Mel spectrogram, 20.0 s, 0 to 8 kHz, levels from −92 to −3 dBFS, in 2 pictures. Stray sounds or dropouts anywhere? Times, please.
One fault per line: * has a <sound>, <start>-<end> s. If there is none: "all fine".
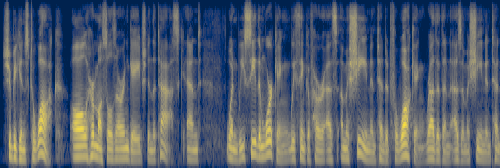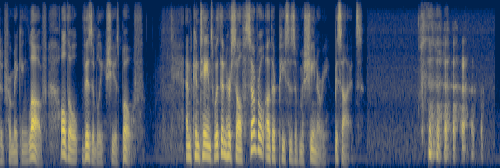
* has a laugh, 18.4-19.7 s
